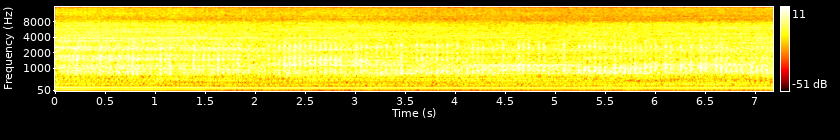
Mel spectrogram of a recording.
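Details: Hyundai Sonata 2.4 petrol engine idling with a steady, fairly quick knock, about four a second, over the running noise.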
